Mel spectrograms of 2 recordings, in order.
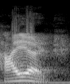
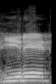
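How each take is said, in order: First: The first vowel sounds like 'eye'. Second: The first vowel sounds like 'ee'. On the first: The speaker calls it right. "आयर ऐसे उसका उच्चारण हायर्ड" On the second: The speaker calls it wrong. "हीरेड नहीं पढ़ेंगे"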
